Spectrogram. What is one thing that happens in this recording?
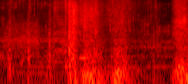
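A weapon fires a crackling energy beam.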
